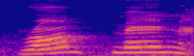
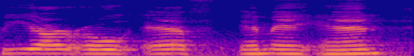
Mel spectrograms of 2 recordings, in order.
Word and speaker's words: Bronfman: was partners with Edward Bronfman, I think is how you say it, Brofman.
